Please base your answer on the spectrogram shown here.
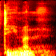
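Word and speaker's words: daemon: dictionary it just says it's an archaic form of demon okay but also like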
